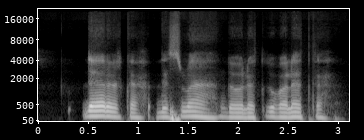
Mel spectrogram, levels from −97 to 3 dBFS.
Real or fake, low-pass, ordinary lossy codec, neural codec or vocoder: fake; 19.8 kHz; Opus, 64 kbps; autoencoder, 48 kHz, 32 numbers a frame, DAC-VAE, trained on Japanese speech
